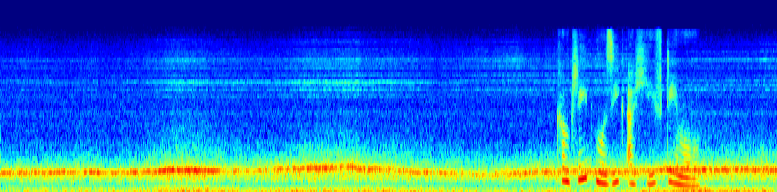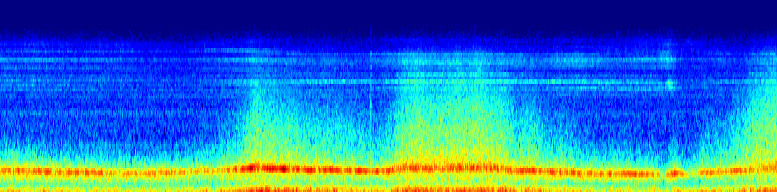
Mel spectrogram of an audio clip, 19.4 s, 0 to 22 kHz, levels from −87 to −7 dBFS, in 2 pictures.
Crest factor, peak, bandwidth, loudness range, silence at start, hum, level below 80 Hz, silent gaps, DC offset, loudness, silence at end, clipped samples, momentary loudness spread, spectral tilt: 18 dB; -6 dBFS; 12 kHz; 6 LU; 0 s; none; -32 dBFS; none; under 0.1%; -25 LUFS; 0 s; under 0.1%; 10 LU; -6.5 dB/octave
